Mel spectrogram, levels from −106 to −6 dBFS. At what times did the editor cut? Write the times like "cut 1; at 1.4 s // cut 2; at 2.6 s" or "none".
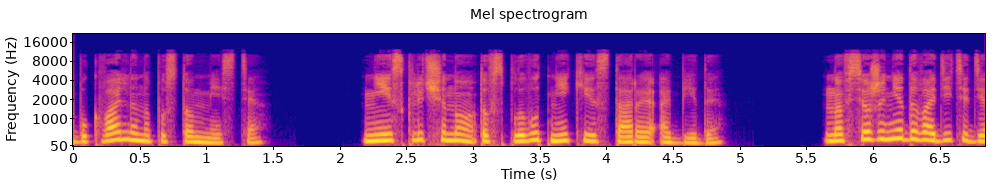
cut 1; at 3.1 s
